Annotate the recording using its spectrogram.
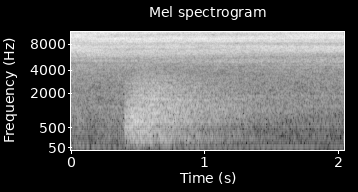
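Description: Steady high hiss of compressed air from a Cummins PT injector leak tester bench, with a short dull knock that starts suddenly about half a second in and dies away quickly.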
